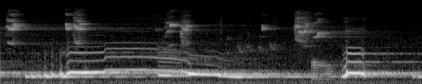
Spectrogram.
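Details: Caged puter pelung doves kept in Java, Indonesia, deliver low, drawn-out harmonic coos with rolling trilled notes, a 'kuk gerukkk kwokkk' pattern; overlapping phrases and a few brief higher chirps.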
